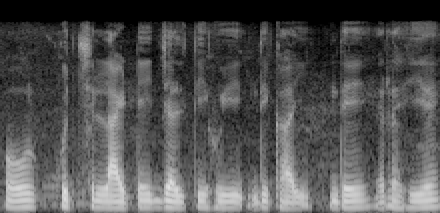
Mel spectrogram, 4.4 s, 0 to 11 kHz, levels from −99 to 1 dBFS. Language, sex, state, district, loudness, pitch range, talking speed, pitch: Hindi, male, Rajasthan, Jaipur, -20 LUFS, 95-105 Hz, 120 wpm, 95 Hz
